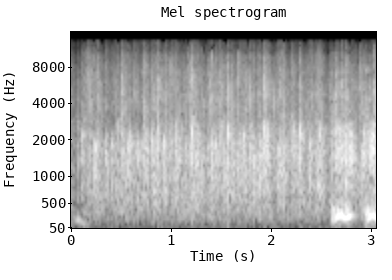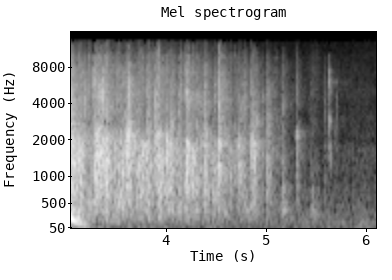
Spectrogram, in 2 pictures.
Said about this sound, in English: So here we go. let's give the Lord a clap anyway.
